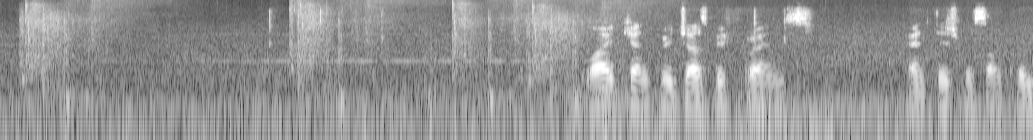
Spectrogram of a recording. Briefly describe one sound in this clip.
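Footsteps crunch over dirt and grass.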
